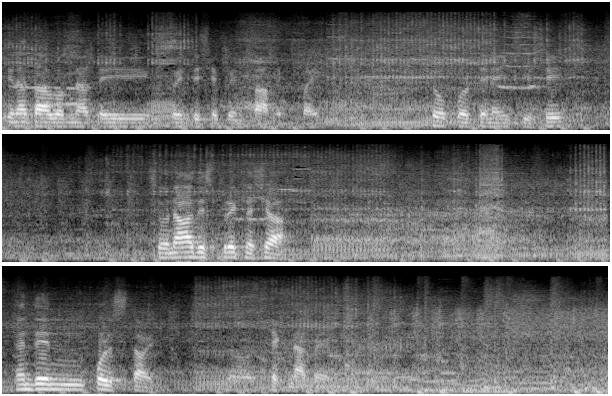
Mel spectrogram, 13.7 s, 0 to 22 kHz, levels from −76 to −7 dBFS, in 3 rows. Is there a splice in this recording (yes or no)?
no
